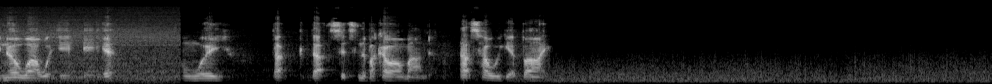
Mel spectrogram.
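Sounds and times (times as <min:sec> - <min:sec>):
wind on microphone: 0:05.5 - 0:09.9.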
